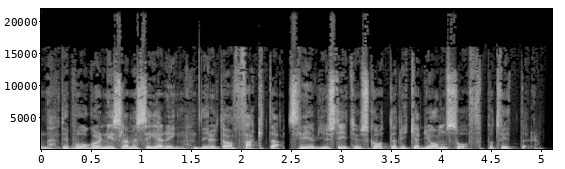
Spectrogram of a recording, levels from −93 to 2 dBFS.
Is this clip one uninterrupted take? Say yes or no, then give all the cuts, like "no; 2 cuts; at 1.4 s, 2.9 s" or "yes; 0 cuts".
no; 3 cuts; at 1.7 s, 2.4 s, 3.6 s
